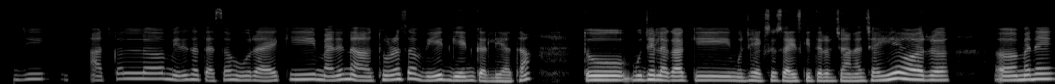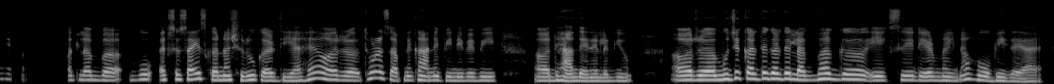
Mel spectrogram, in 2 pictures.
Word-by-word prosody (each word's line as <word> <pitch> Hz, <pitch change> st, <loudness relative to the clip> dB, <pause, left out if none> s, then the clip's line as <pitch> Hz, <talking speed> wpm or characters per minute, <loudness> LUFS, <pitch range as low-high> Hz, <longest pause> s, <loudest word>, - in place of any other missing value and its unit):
जी, 245 Hz, +3 st, -13 dB, 0.5 s
आजकल 260 Hz, +7 st, -10 dB
अ, 260 Hz, 0 st, -6 dB
मेरे 215 Hz, -3 st, -6 dB
साथ 220 Hz, -4 st, -7 dB
ऐसा 175 Hz, +5 st, -10 dB
हो 205 Hz, -2 st, -5 dB
रहा 190 Hz, -2 st, -5 dB
है 170 Hz, +2 st, -4 dB
कि 230 Hz, +3 st, -4 dB
मैंने 205 Hz, 0 st, -3 dB
ना 210 Hz, -7 st, -2 dB
थोड़ा-सा 235 Hz, +4 st, -1 dB
वेट 195 Hz, +4 st, 0 dB
गेन 185 Hz, 0 st, -1 dB
कर 175 Hz, -3 st, -2 dB
लिया 150 Hz, -1 st, -4 dB
था, 210 Hz, +6 st, -3 dB, 0.5 s
तो 200 Hz, 0 st, +4 dB
मुझे 205 Hz, +2 st, +1 dB
लगा 190 Hz, -2 st, +1 dB
कि 195 Hz, +2 st, -5 dB, 0.3 s
मुझे 175 Hz, +1 st, -3 dB
एक्सरसाइज़ 170 Hz, -2 st, -2 dB
की 170 Hz, -, -5 dB
तरफ़ 170 Hz, -1 st, -2 dB
जाना 165 Hz, 0 st, -3 dB
चाहिए 200 Hz, +9 st, +2 dB
और 225 Hz, -5 st, +3 dB
अ, 200 Hz, 0 st, 0 dB, 0.7 s
मैंने 250 Hz, +3 st, 0 dB, 0.6 s
मतलब 205 Hz, -1 st, -2 dB, 0.3 s
वो 230 Hz, +3 st, -2 dB
एक्सरसाइज़ 230 Hz, +4 st, +2 dB
करना 200 Hz, -2 st, +3 dB
शुरू 205 Hz, +1 st, +2 dB
कर 180 Hz, -1 st, +2 dB
दिया 170 Hz, -1 st, -2 dB
है 235 Hz, +9 st, 0 dB
और 220 Hz, -5 st, +2 dB, 0.2 s
थोड़ा-सा 275 Hz, -6 st, 0 dB
अपने 190 Hz, +1 st, -3 dB
खाने-पीने 190 Hz, -3 st, 0 dB
पे 180 Hz, 0 st, -2 dB
भी 180 Hz, 0 st, -2 dB, 0.4 s
अ, 175 Hz, 0 st, +1 dB
ध्यान 175 Hz, -2 st, +3 dB
देने 160 Hz, -2 st, +1 dB
लगी 160 Hz, +1 st, -3 dB
हूँ 165 Hz, +4 st, -5 dB, 0.5 s
और 210 Hz, 0 st, +6 dB
मुझे 235 Hz, +6 st, +4 dB
करते-करते 265 Hz, 0 st, +5 dB
लगभग 230 Hz, +2 st, +3 dB, 0.3 s
1 190 Hz, -1 st, 0 dB
से 205 Hz, -2 st, 0 dB
डेढ़ 185 Hz, -1 st, +1 dB
महीना 185 Hz, +4 st, -2 dB
हो 200 Hz, -4 st, +2 dB
भी 165 Hz, -, +1 dB
गया 140 Hz, -3 st, -3 dB
है। 140 Hz, 0 st, -7 dB
200 Hz, 175 wpm, -27 LUFS, 180-230 Hz, 0.7 s, और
